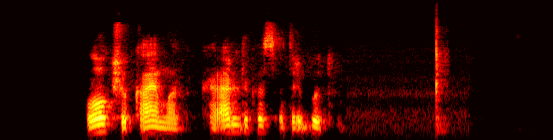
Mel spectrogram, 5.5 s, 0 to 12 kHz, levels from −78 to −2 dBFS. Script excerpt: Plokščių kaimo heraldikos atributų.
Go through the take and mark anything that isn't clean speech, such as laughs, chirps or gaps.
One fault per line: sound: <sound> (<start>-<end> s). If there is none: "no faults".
sound: thud (4.3-4.5 s)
